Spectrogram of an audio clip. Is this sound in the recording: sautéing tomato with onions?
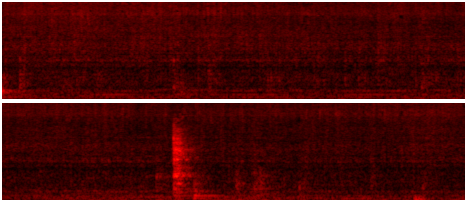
yes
